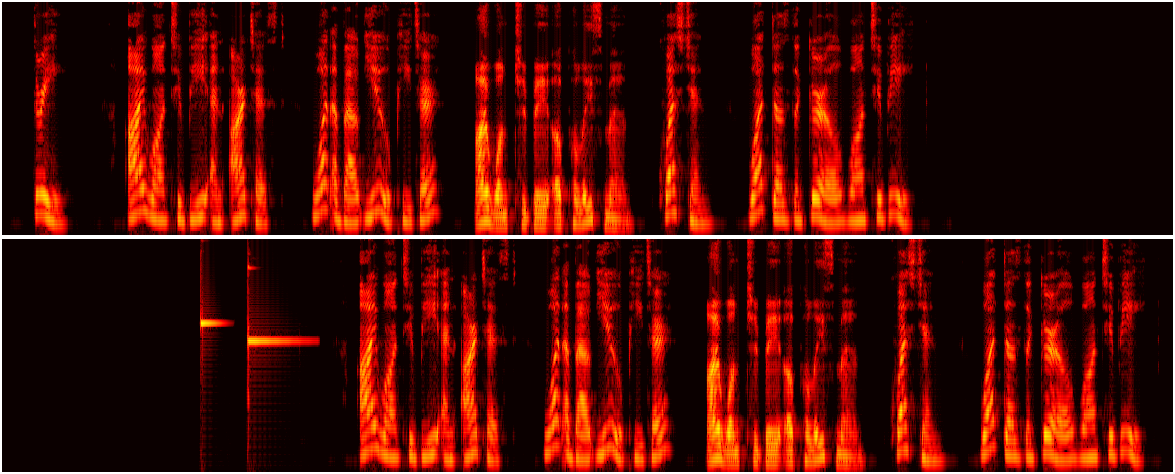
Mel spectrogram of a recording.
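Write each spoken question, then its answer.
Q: What does the girl want to be?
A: An artist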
